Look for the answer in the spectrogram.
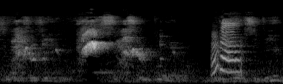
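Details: Pet Quaker parrot talking to its owner at home: a hoarse, speech-like phrase, a short pause, then a loud harsh squawky syllable with stacked tones near the end.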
